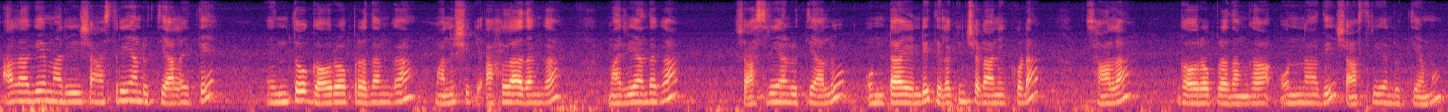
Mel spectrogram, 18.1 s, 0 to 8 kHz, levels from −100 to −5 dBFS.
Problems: none marked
